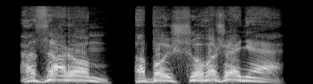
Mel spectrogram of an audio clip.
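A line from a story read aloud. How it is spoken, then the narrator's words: Angry growl. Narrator (Russian): рыкнул я зло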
